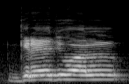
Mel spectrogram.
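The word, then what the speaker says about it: gradual: बड़े वर्ड्स में डी के बाद यू या वोवेल का कसोनेंट साउंड आए तब डी का उच्चारण ज होता है। जैसे ग्रेजुअल procedure ग्रेजुएट education individual Granger.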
